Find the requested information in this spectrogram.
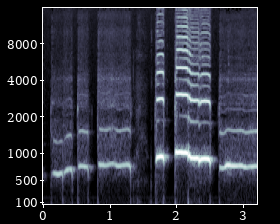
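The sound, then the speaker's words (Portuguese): Whistled melody made with the mouth and beats on the face, a clear, bright tone moving through a series of short sustained notes with brief gaps between them, the later notes louder and higher. “são feitas por assobios, são feitas por batidas no rosto.”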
